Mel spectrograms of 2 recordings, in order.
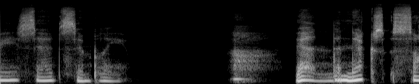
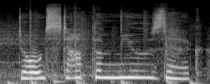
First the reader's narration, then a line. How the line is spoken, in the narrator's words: I yelled to Harry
